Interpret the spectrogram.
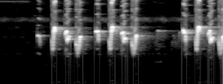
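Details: Captive stripe-throated bulbul singing the loud, clear 'phleng boen' decoy song used for young birds and wild birds: a continuous string of bubbly, down-slurred whistled phrases with barely a break.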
